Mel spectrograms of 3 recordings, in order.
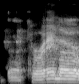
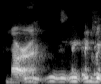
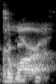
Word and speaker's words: Kamara: It's Kamara. Kamara. Alvin Kamara, like Alvin and the Chipmunks. I have the Alvin part down. And like Karma Sutra, but Kamara.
